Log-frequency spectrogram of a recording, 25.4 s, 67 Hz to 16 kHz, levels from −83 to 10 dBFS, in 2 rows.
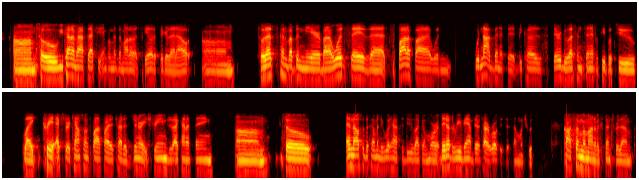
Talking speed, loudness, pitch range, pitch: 215 wpm, -26 LUFS, 110-130 Hz, 115 Hz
